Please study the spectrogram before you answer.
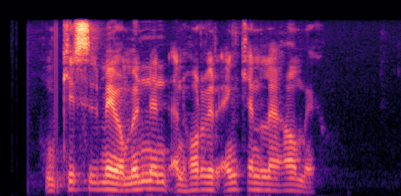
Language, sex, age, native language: Icelandic, male, 40-49, Icelandic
